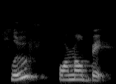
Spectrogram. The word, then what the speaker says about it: Plouffe: Tyler Gooch sounds exactly like Trevor Plouffe, former baseball player and current podcast host.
